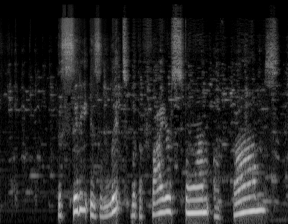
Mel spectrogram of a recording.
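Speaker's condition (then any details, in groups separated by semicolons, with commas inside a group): No condition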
